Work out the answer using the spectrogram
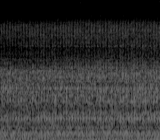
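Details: Mahindra Roxor turbo diesel idling after a Dirt Legal intake retaining bracket was fitted to stop boost leaks: a smooth low rumble with no hiss, puffing or irregular beat. The intake is holding with no leaks; normal idle.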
